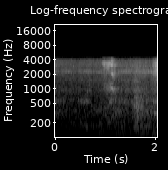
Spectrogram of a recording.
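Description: A Goldie's lorikeet gives one brief, faint high chirp about a second in, over steady room hiss.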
